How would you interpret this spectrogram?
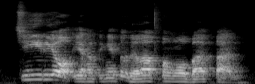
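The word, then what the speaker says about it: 治療: Jadi cara bacanya itu adalah chiryo yang artinya itu adalah pengobatan.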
